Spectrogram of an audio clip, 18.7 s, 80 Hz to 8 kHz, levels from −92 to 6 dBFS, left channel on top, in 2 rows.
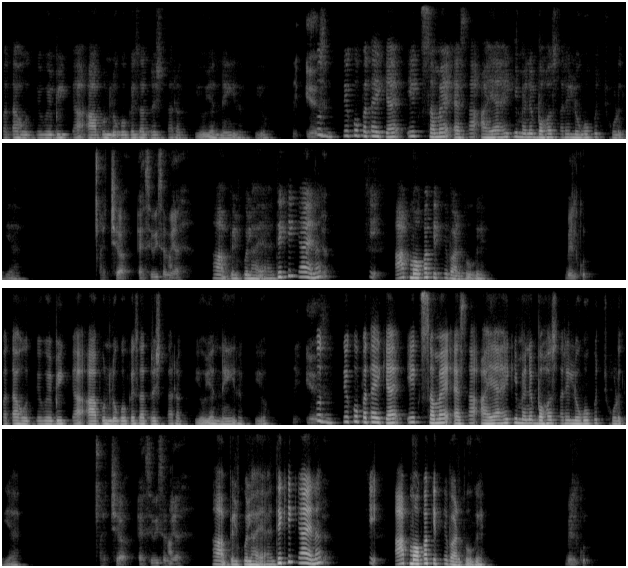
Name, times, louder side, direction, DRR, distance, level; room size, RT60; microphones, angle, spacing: voice 1, 0.0-4.0 4.7-8.8 9.1-9.6 12.5-14.2 14.9-15.0 15.2-16.6, right 5 dB, 65° right, 13 dB, 0.3 m, -35 dB
voice 2, 4.5-4.9 10.8-12.1 14.1-14.2 17.8-18.1, left 3 dB, 35° left, 7 dB, 0.4 m, -49 dB
3.7 x 2.5 x 4.0 m, 0.34 s
head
